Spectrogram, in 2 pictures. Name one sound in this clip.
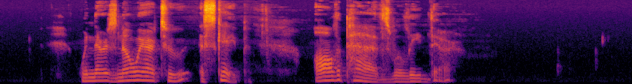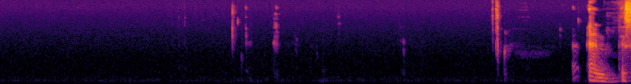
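A middle-aged man reads aloud into a microphone in slow phrases with long pauses.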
